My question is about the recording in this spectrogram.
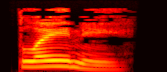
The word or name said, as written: blaney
